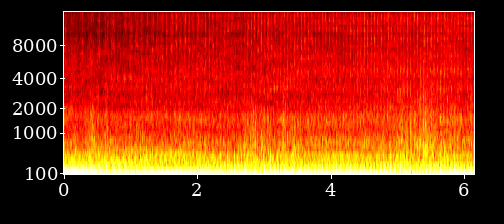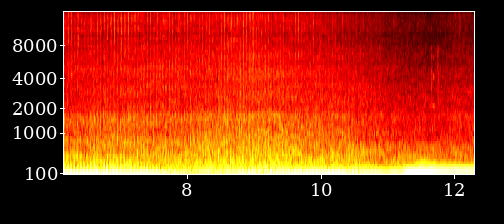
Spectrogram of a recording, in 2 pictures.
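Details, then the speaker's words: 1965 Ford C850 truck with added automatic and overdrive, cold after sitting about a week: loud, steady low drone on fast warm-up idle, even and smooth with a brief dip near the end; normal cold-start warm-up idle. "It's loud when it fires up and goes through the warm-up cycle. It rigidens it up, obviously, because it's cold."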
